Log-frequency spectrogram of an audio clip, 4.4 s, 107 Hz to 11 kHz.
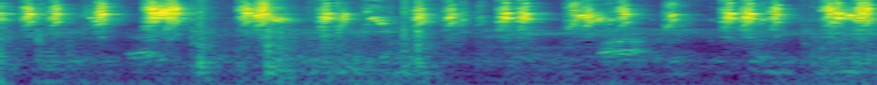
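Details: Hand-fed swallow young at a care station in Scharzfeld, Germany, 1 August 2022, after falling from nests; sharp high-pitched chirps in repeated bursts, with light wing flutters and rustling.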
